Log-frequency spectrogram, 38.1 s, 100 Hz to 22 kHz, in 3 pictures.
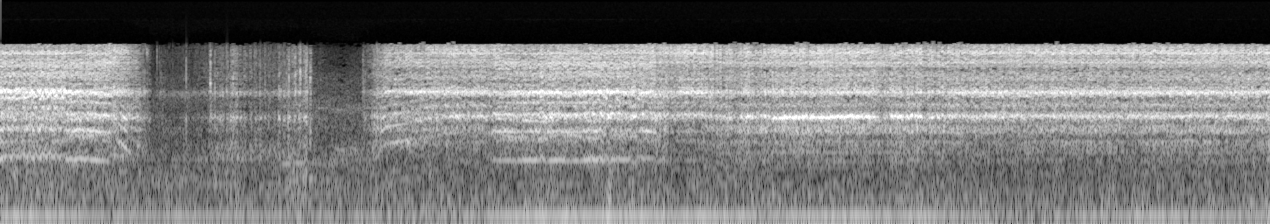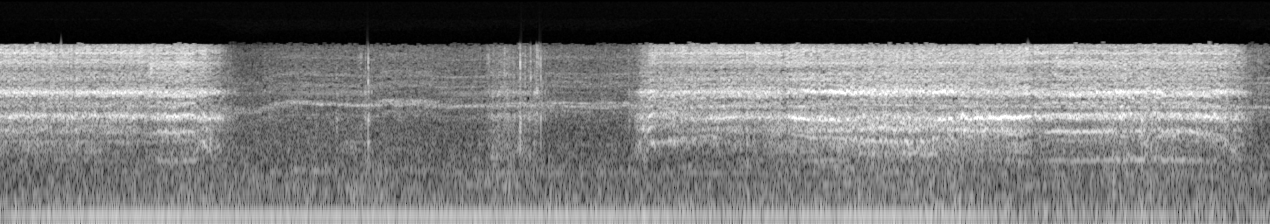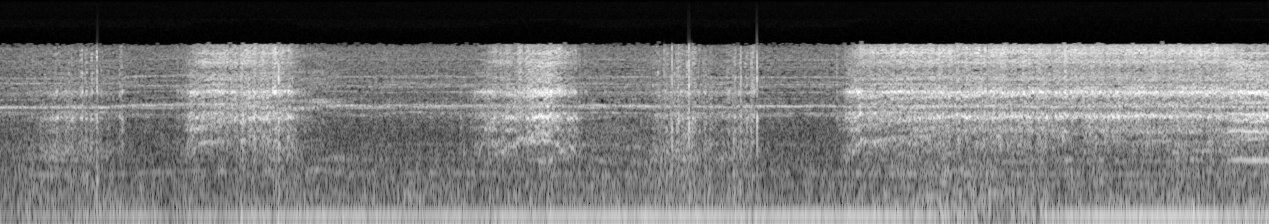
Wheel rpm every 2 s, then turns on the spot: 80, 20, 100, 120, 120, 120, 120, 50, 0, 40, 110, 120, 70, 30, 20, 40, 10, 100, 120.
0-2 24-26 30-32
